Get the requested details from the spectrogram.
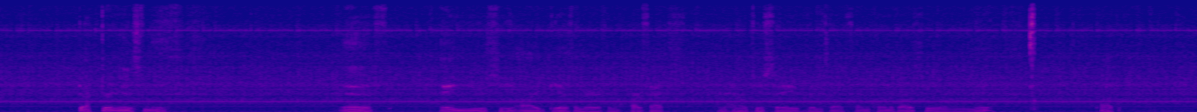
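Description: A young man talks quietly and calmly, close to a microphone.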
